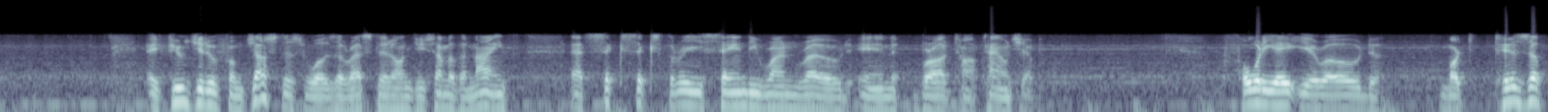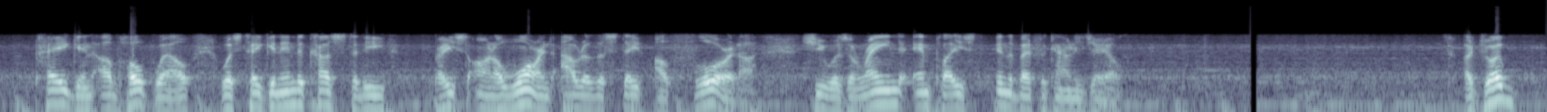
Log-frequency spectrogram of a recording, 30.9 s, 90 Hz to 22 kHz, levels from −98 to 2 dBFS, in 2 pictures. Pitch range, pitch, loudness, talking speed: 95-125 Hz, 105 Hz, -21 LUFS, 95 wpm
